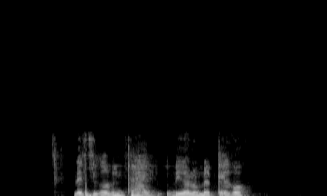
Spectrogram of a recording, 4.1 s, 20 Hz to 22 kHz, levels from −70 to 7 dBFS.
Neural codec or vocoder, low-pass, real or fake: codec, 44.1 kHz, 1.7 kbps, Pupu-Codec; 7.2 kHz; fake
